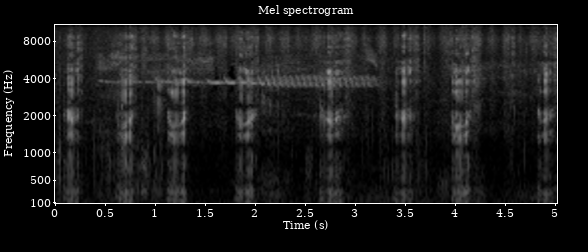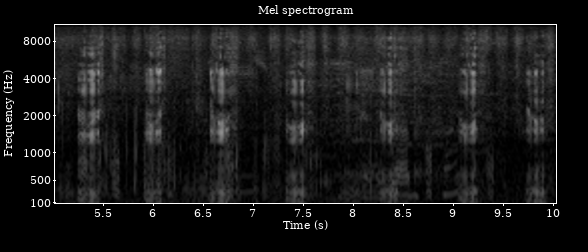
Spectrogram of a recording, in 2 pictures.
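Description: A heavily pregnant black sow grunting steadily while she is stroked and rubbed, about three short grunts every two seconds.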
